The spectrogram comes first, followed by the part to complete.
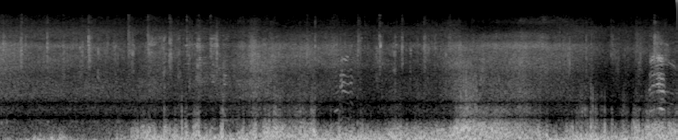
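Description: Wind noise on the microphone of a camera carried at a run across a beach, louder from about two seconds in, with faint high wavering calls now and then.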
